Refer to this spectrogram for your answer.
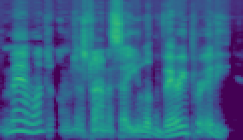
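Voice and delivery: a hint of a hurt suitor; meek soft reply. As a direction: timidly explain you meant well. Man answering meekly.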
